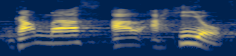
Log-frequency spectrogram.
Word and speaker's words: gambas al ajillo: Can you pronounce it for me? It's, if I'm not wrong, it's gambas al ajillo.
